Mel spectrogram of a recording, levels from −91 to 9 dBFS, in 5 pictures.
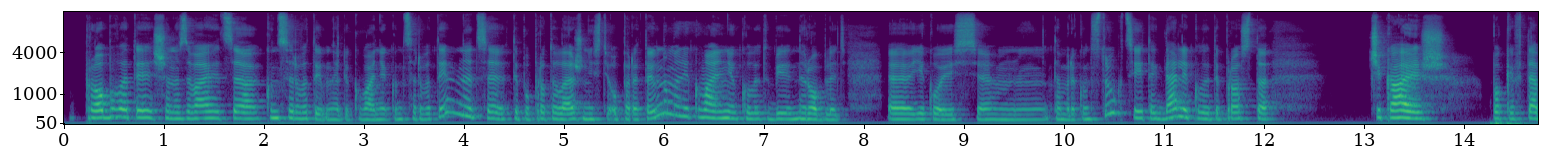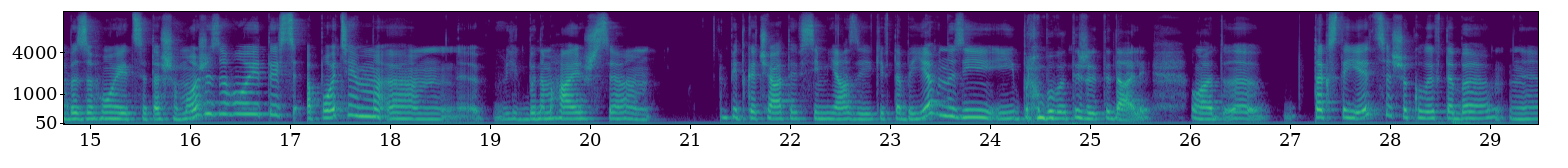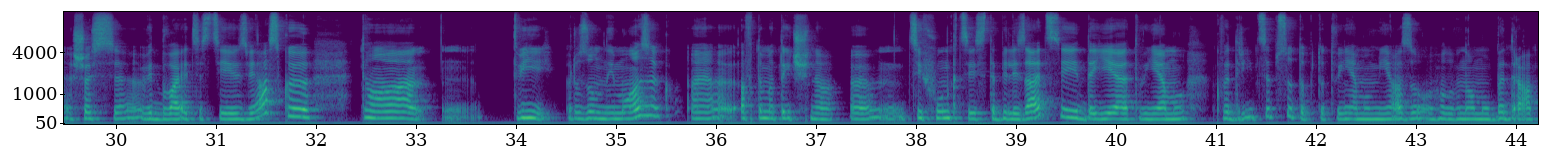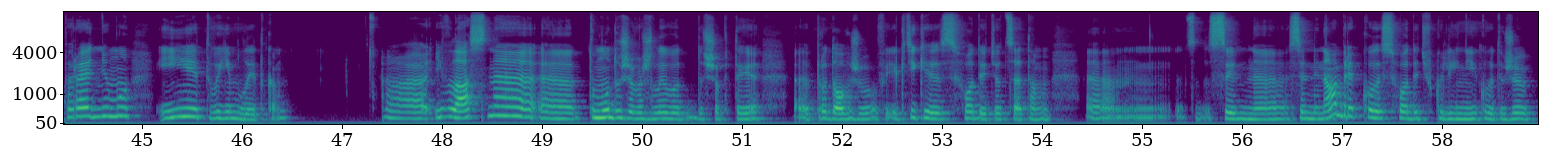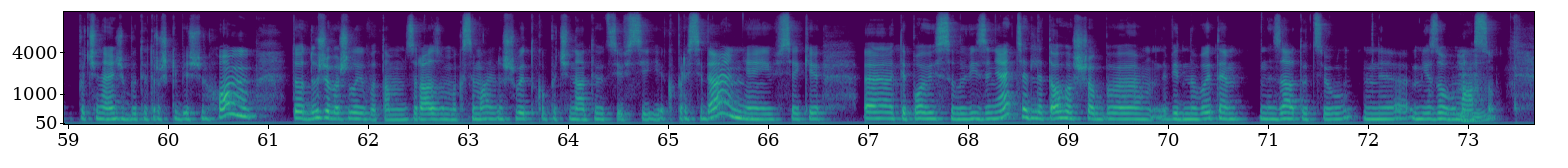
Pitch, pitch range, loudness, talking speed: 200 Hz, 185-225 Hz, -29 LUFS, 115 wpm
